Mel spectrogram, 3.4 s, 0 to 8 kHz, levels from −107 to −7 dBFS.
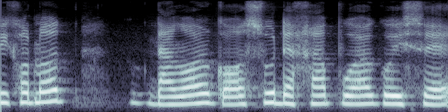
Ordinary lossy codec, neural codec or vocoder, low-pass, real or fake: none; none; none; real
